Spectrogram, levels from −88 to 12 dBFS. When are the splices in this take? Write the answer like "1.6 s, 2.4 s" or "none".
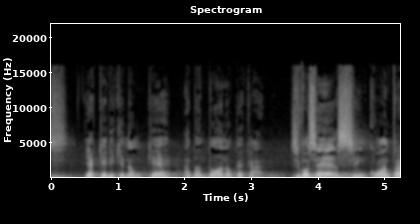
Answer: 3.5 s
